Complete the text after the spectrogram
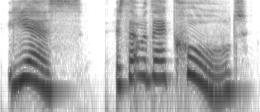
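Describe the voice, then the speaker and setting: A woman's voice: high voice, expressive, normal speed, no echo, studio quality, pitched above the performer's own voice. A British woman voicing an earnest, hesitant young girl in a children's audiobook. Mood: eager. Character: young girl, earnest, unsure, a little anxious.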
